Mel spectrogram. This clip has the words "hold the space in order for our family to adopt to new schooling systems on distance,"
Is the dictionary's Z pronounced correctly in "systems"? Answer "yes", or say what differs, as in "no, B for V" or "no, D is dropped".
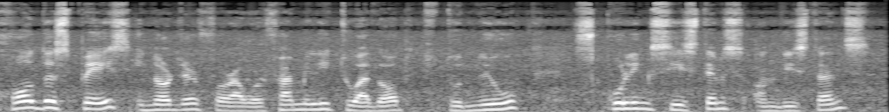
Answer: no, S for Z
